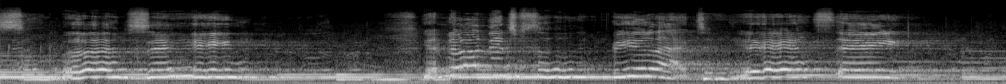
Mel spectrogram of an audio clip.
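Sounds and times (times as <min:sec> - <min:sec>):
woman singing with vibrato: 0:04.2 - 0:09.4.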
